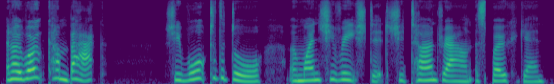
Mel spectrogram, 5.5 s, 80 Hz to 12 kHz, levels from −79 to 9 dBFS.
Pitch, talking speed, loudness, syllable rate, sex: 245 Hz, 225 wpm, -20 LUFS, 5.7 syllables/s, female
